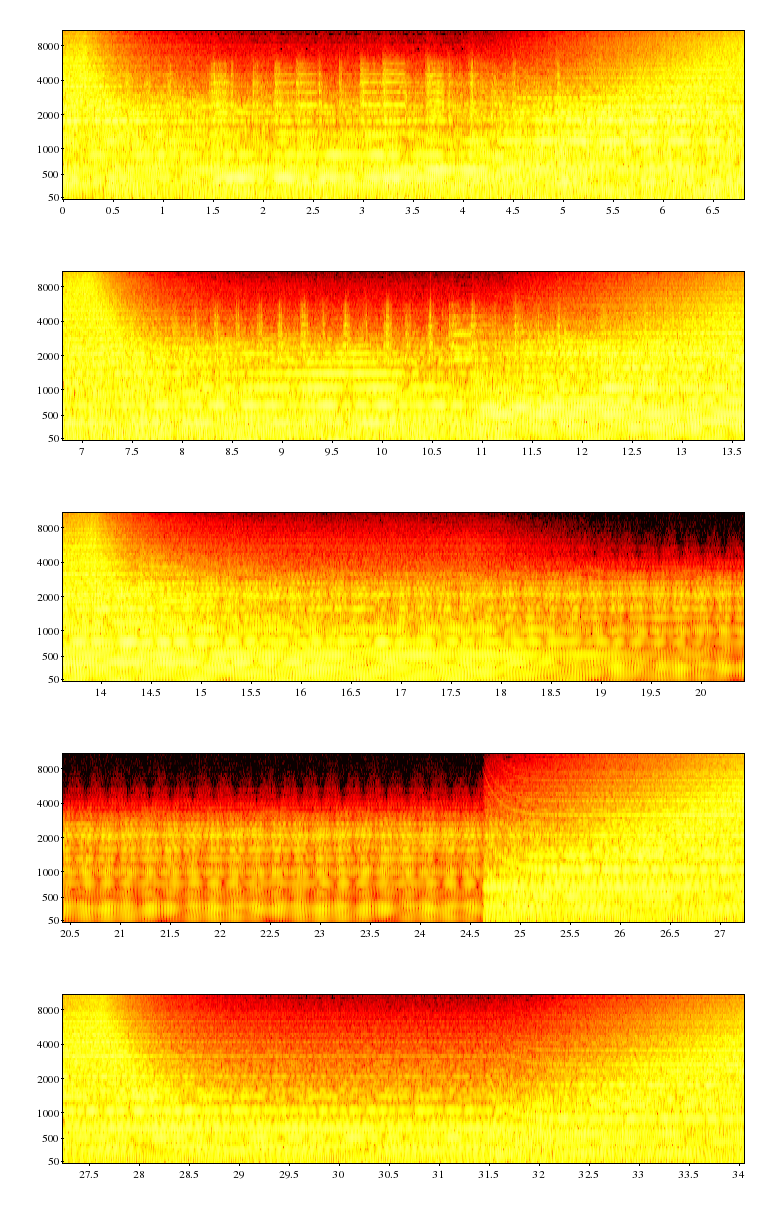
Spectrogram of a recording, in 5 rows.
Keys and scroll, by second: 15.7 shift+F2, 16.1 Escape, 32.1 ctrl+z, 33.9 Escape.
